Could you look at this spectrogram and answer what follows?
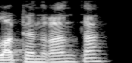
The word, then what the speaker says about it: Lappeenranta: How do you pronounce it? Lappeenranta? – You do it very well.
